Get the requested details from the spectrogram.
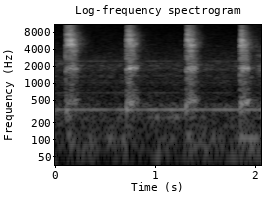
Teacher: There is a gush of air coming out of your mouth.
